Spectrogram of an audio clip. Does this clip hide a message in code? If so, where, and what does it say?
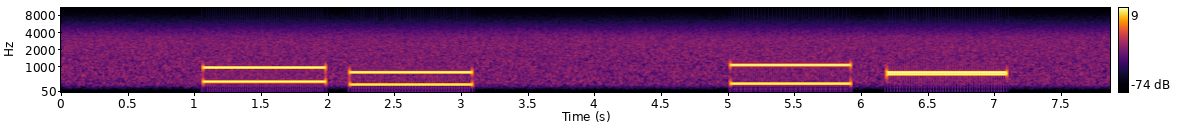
Yes: aircraft SELCAL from 1.1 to 7.1 s, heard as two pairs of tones, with a squelch burst at the end. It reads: DM-AK BP-JK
